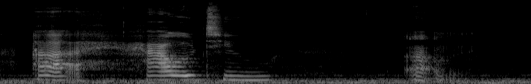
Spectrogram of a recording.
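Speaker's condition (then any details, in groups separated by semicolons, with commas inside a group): Cerebral palsy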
